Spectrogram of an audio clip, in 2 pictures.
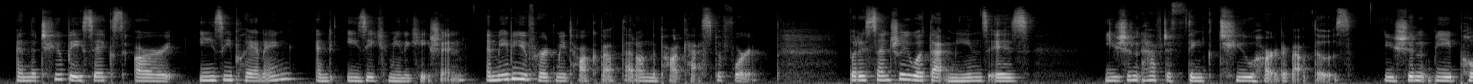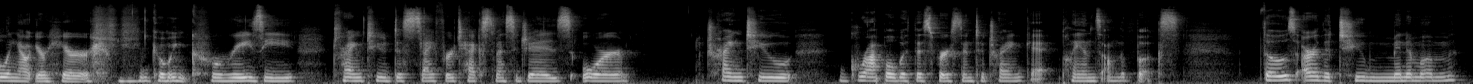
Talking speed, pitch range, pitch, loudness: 145 wpm, 160-185 Hz, 165 Hz, -22 LUFS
